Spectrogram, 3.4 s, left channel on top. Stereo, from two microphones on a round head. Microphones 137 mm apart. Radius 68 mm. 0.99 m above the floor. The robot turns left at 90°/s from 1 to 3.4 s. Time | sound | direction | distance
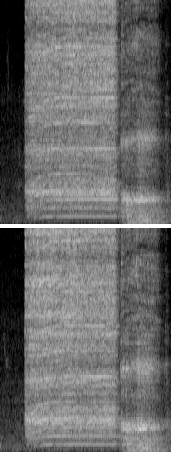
0.5 | a drill | 165° right | 1.0 m
2.4 | snoring | 15° right (ahead or behind) | 0.8 m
